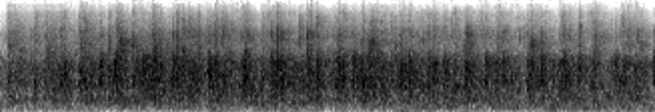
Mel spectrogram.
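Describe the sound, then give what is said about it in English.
An audience applauds steadily after a poetry reading, many hands clapping in a dense, even patter that holds at a fairly strong level throughout, with no voices over it. “Poets are always willing to welcome applause because it's so rare, but hope the applause that has occurred tonight and the applause that will occur the rest of this evening will take it all and offer it up”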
